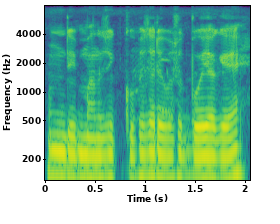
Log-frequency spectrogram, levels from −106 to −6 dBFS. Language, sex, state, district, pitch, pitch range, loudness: Chakma, male, Tripura, West Tripura, 115 Hz, 110-115 Hz, -16 LUFS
